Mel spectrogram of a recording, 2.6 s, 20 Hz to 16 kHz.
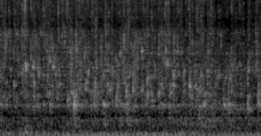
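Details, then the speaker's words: Fluval 407 canister filter just plugged in after priming; even splashing trickle of water from the outlet with no gurgling, air sucking or rattle, running normally. "So straight in, and there we go. Water is now coming out the outlet."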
